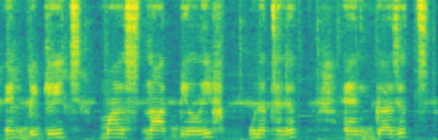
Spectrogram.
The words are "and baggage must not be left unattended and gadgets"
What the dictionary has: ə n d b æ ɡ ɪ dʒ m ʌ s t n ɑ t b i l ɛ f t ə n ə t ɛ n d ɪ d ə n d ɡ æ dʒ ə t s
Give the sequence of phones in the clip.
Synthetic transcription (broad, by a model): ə n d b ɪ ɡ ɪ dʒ m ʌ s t n ɑ t b i l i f ə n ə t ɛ n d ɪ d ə n ɡ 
